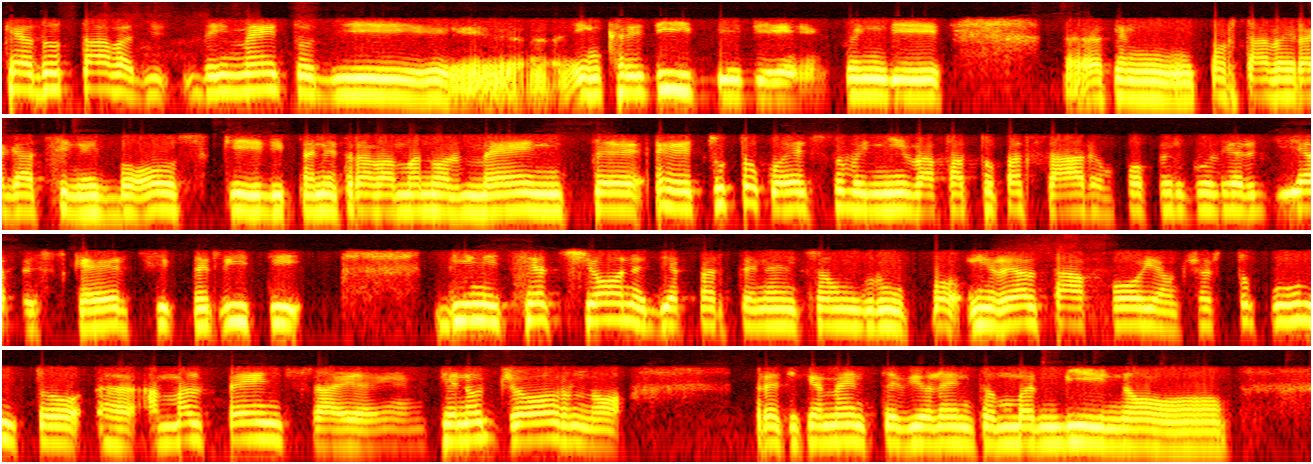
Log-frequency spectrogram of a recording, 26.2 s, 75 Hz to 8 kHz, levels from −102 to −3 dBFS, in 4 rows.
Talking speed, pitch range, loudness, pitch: 125 wpm, 160-185 Hz, -20 LUFS, 170 Hz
